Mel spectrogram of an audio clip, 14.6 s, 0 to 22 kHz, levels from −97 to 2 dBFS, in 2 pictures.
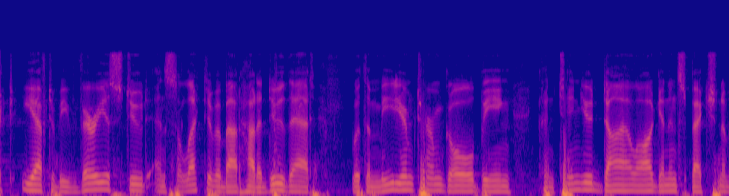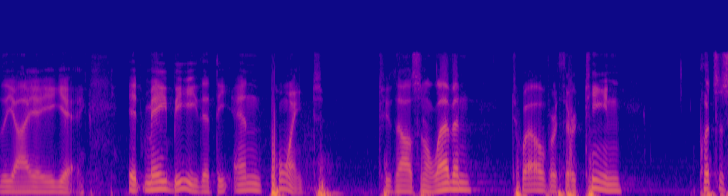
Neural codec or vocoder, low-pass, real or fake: none; 7.2 kHz; real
